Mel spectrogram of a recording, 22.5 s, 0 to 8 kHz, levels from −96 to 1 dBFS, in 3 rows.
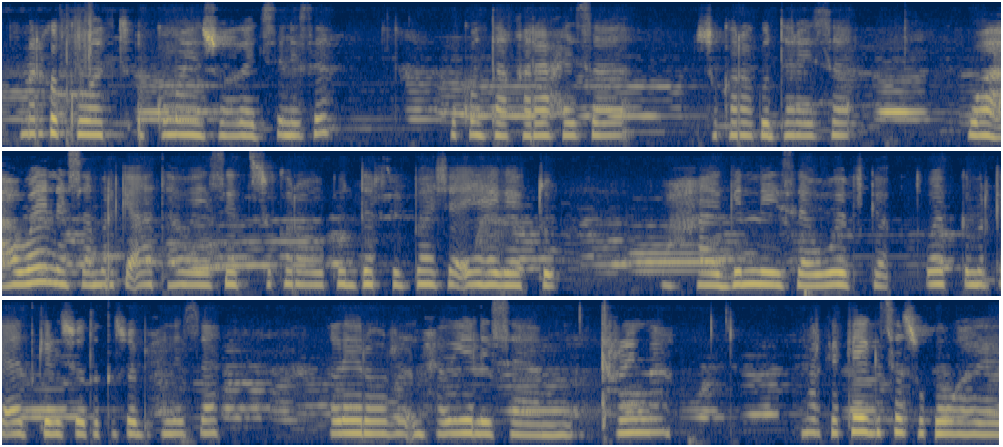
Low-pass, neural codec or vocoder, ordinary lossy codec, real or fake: none; none; none; real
